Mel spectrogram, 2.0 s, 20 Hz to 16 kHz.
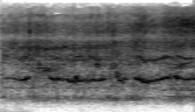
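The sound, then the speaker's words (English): Tires squeal as a friend's Mazda MX5 does donuts and drifts in a car park, a loud, continuous screech whose pitch wavers slightly throughout. “That's just some doing some donuts and things in a friend's MX5 when we were at a car park.”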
